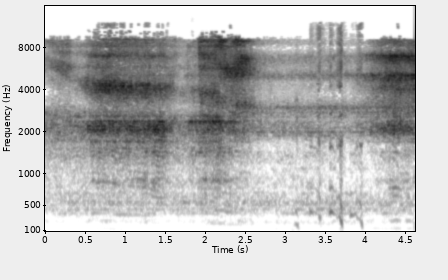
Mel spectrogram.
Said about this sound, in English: That's quiet snoring. Then it's got medium level snoring. And then it's got epic snoring.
